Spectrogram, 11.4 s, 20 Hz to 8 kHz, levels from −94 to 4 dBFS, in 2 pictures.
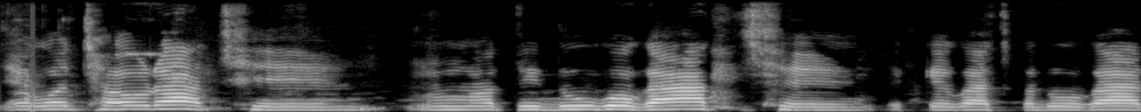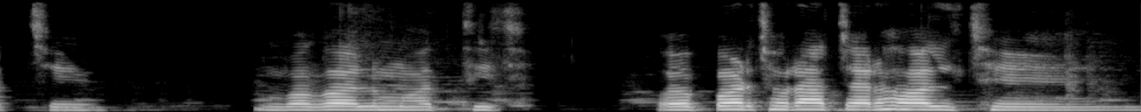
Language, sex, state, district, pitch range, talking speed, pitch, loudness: Maithili, female, Bihar, Darbhanga, 210-235 Hz, 130 wpm, 220 Hz, -18 LUFS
